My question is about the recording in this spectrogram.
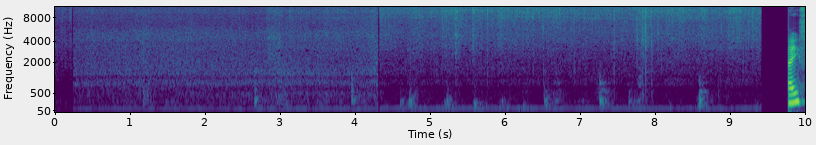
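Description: Diced vegetables (potato and onion, then beetroot) sizzling as they fry in a nonstick pan while a spatula stirs them. The sizzle is steady, and in the second half there are scattered short taps of the spatula against the pan. It cuts off shortly before the end.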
